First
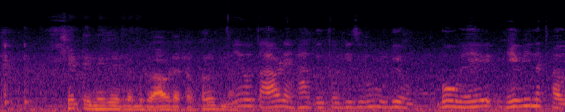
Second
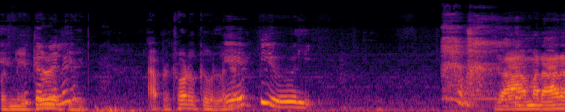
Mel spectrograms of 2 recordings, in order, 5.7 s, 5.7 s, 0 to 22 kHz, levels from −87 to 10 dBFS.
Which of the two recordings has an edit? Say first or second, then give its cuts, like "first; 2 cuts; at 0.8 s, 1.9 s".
second; 1 cut; at 4.4 s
